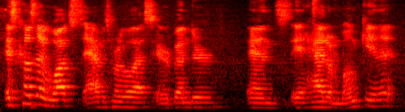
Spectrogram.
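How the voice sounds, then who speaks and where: A man's voice: mid-range voice, a little fast, a bit bright. A young man co-hosting a movie podcast, chatting casually and jokingly. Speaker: movie review podcast co-host. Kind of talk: casual joking film chat. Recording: echoey room, distant from the mic.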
